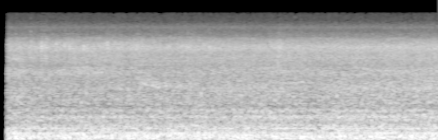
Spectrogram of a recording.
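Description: Steady rushing outdoor background noise with a low rumble, even throughout.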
